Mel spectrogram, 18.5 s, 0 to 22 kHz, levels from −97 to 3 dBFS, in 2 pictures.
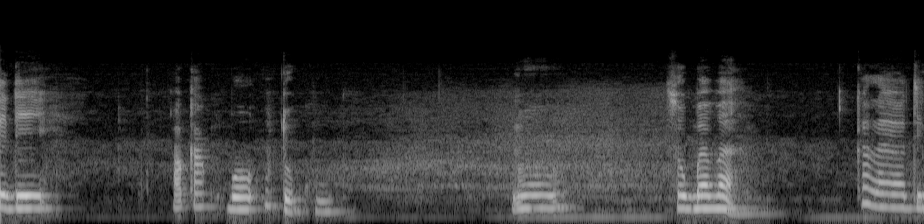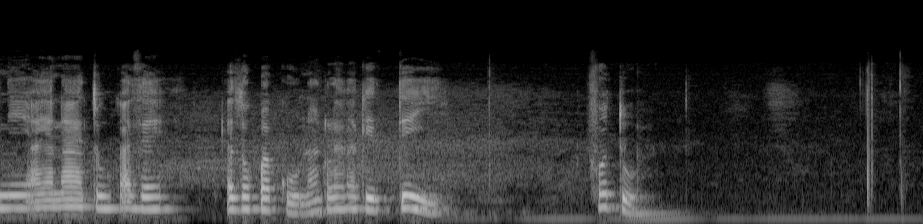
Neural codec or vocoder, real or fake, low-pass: none; real; 9.9 kHz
